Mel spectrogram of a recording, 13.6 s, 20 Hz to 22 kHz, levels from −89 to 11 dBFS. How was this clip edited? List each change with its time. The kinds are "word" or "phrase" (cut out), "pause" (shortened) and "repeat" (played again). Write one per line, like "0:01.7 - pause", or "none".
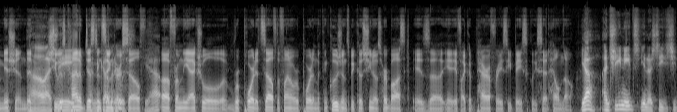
0:08.2 - pause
